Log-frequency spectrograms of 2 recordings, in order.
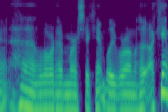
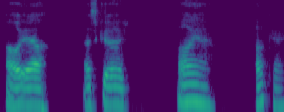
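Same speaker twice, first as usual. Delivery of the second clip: quiet Joe Pesci scene; 3 semitones higher, 10 dB quieter than usual. Acted. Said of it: "Two scenes".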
